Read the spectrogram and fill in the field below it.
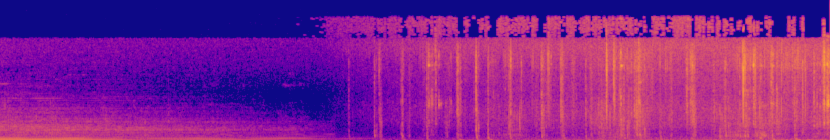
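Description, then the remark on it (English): A low, sustained drone fades out, then horse hooves clip-clop in a steady, brisk rhythm on a hard surface, fairly loud, as a rider rides horses to a house, with no one talking. “I collected the horses and rode to the house I'd been told about, a good-sized adobe in a district where all the shops had Spanish names.”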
